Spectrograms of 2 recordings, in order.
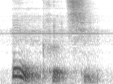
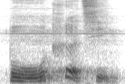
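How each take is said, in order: First: 不客气 with 不 falling as fourth tone; bù kèqi as fourth tone. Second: 不客气 with 不 rising as second tone; bù kèqi as second tone. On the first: Teacher contrasts the avoided reading for the class, falling 不. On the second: Teacher models the correct tone to the class, rising 不. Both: Shown as a demonstration. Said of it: "instead of".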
